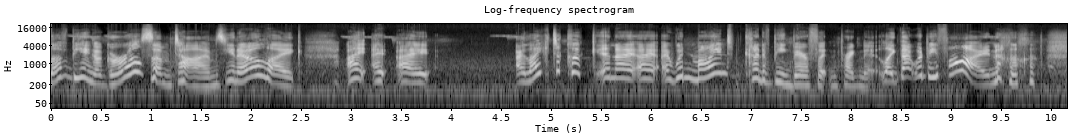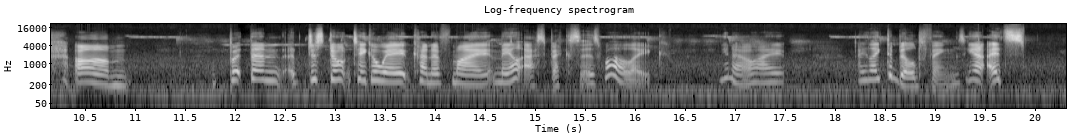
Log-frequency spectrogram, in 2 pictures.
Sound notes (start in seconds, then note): 9.3 laughter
